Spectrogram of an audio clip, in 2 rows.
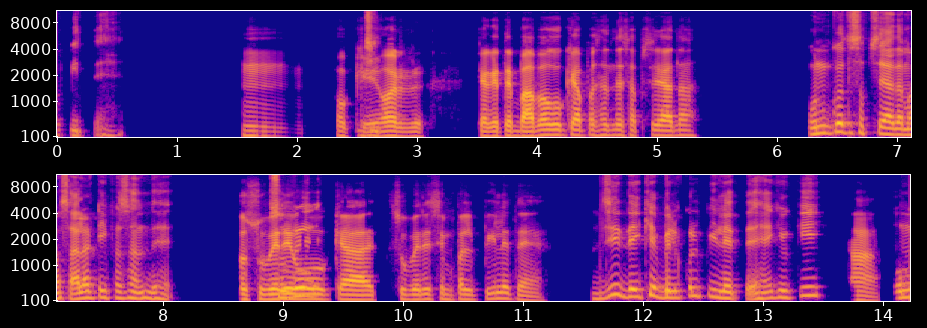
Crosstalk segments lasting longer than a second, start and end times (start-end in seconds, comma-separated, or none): none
